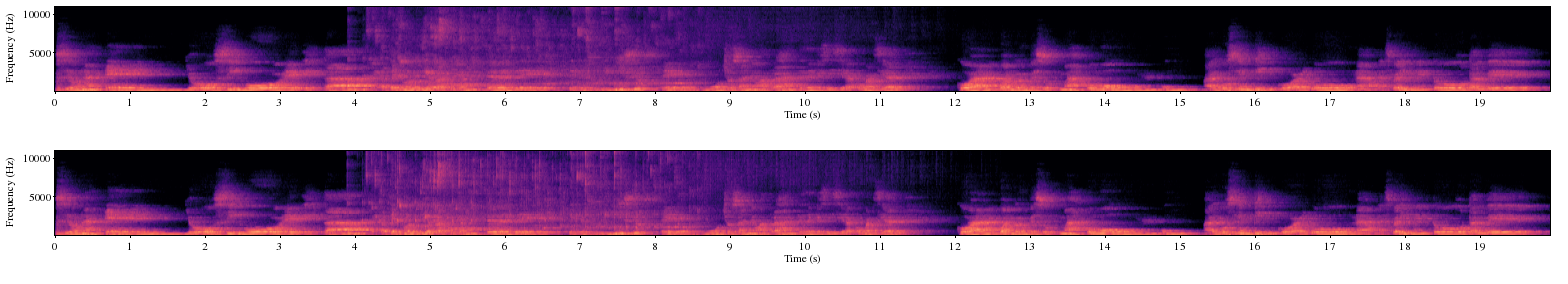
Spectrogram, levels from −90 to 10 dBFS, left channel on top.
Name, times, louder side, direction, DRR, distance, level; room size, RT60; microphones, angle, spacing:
voice 1, 0.0-11.4 12.0-19.6, equal, 10° right, -9 dB, 1.1 m, -20 dB
Gurgling / Trickle dribble / Fill (with liquid), 3.9-10.1 10.4-10.5 10.6-10.9 11.2-11.3, right 2 dB, 50° right, 0.4 m, -35 dB
2.9 x 2.5 x 3.2 m, 1.1 s
head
